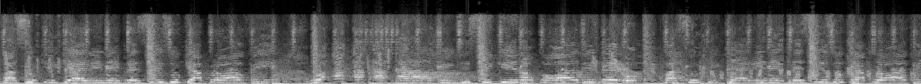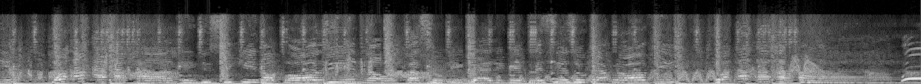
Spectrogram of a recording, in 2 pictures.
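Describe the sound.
A live hip hop performance on the Tabajara stage: a rapper delivers rhythmic verses and a chanted hook over a loud, steady, bass-heavy beat that runs continuously before cutting off near the end.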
